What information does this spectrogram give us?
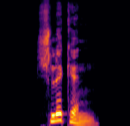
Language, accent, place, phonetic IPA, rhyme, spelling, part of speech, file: German, Germany, Berlin, [ˈʃlʏkn̩], -ʏkn̩, Schlücken, noun, De-Schlücken.ogg
- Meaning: dative plural of Schluck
